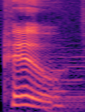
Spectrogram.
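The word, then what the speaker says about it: Pou: Like when my friends were like, it's pronounced poo. I was like, I literally said like shit, like on the ground shit, and like they're like, well, and I was like, why is it spelled like po then? And they were like, well, it's spelled like po because like, I don't know, but it's pronounced like poo.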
